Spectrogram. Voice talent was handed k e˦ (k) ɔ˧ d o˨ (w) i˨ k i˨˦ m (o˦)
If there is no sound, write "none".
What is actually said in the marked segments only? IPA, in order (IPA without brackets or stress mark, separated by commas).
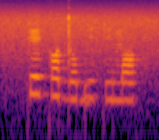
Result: k, b, ɔ˦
